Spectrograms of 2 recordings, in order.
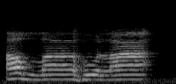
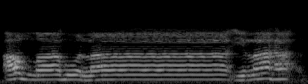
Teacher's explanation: Tapi kalau disambung Allahu la ilaha tambah panjangnya 5 harakat itu mad jaizmun fasil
